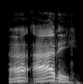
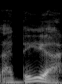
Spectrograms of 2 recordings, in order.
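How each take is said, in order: First: The word ends in an 'ee' sound. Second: The word ends in an 'uh' sound. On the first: The speaker calls it wrong. "It's country south is what that is" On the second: The speaker calls it right. "the word is idea"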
